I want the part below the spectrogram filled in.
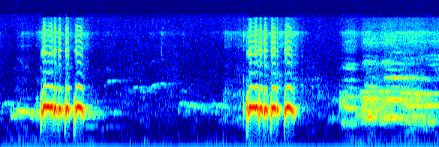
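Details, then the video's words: Singing local zebra dove: two bursts of quick bubbling coos with a sustained last note, about three seconds apart, followed by a rough, noisy rustling sound at the end. "Perkutut Lokal Gacor"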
